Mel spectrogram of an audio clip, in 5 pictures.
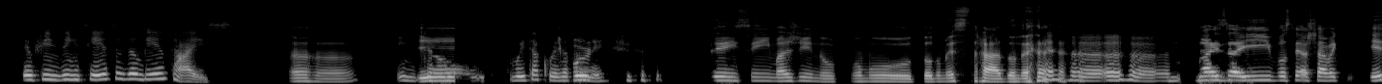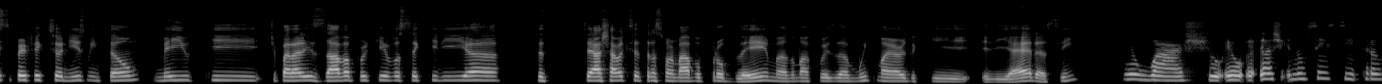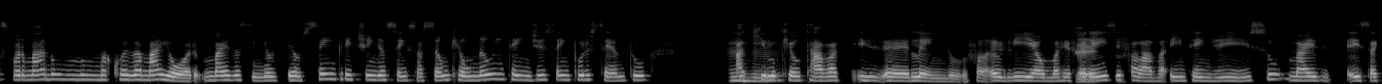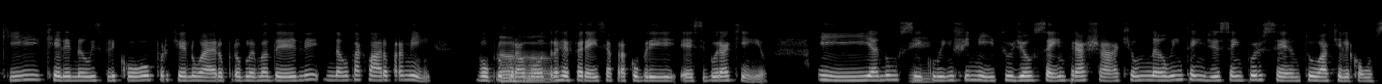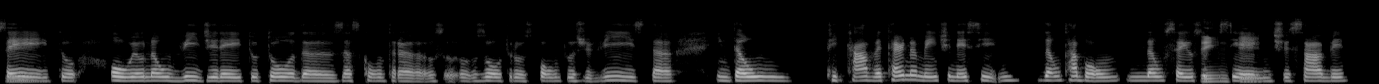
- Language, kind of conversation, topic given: Portuguese, podcast, O que você faz quando o perfeccionismo te paralisa?
- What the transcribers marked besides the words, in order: laugh; laugh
